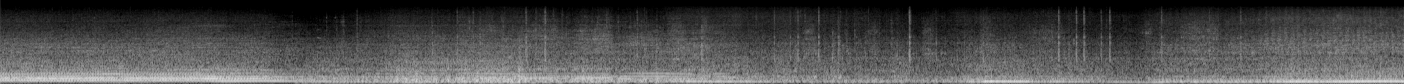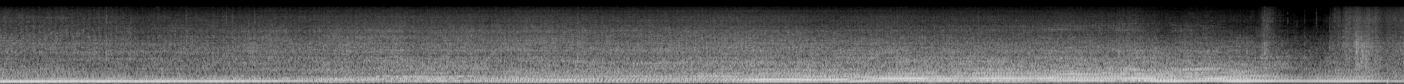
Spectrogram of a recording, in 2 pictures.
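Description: Race car engine heard from inside the cabin while ice racing, revving up and easing off several times as its pitch rises and falls, with a steadier stretch in the middle. The sound drops off shortly before the end.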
